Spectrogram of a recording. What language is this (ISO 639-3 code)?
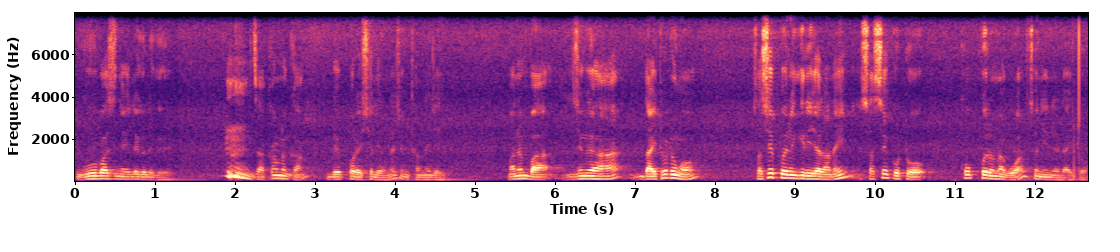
brx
